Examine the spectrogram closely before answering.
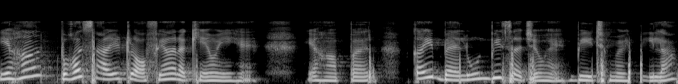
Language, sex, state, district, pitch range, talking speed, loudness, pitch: Hindi, female, Uttar Pradesh, Varanasi, 180-255 Hz, 170 wpm, -18 LUFS, 195 Hz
